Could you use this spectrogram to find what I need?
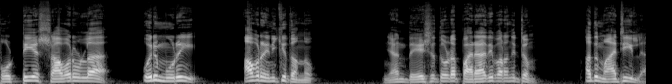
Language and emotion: Malayalam, angry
